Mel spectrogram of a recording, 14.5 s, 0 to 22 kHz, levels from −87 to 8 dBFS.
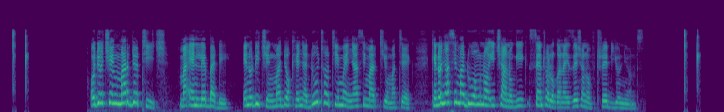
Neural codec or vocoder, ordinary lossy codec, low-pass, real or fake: none; none; 7.2 kHz; real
